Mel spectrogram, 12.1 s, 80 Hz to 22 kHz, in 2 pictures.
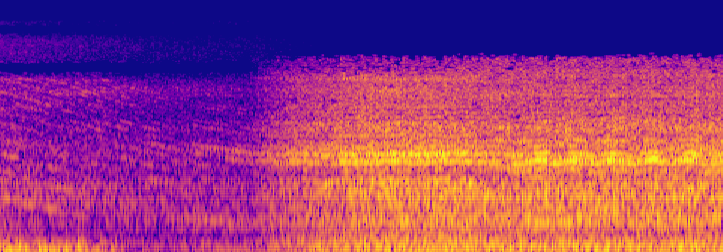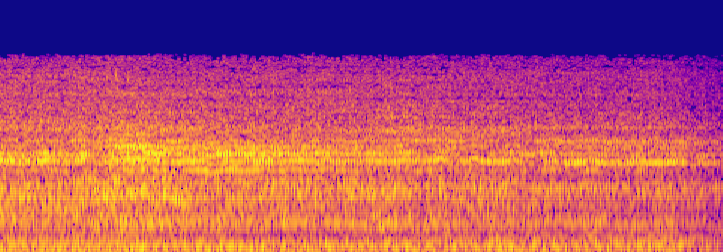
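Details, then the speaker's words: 2018 Chevrolet Camaro ZL1 6.2 LT4 supercharger, revving; hard steady whine like a bad power steering pump over the engine; bad pulley-side and inner bearings plus worn couplers, rebuilt afterward. "making that loud not supercharger wine but the almost like a bad power steering pump one and it was doing it really bad it just didn't sound good"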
